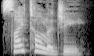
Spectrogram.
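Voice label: "cytology", British English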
